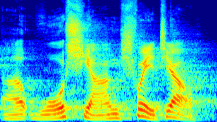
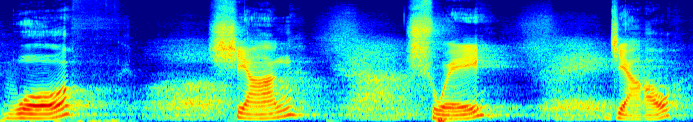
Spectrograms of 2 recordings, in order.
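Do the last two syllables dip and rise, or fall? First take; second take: fall; dip and rise. First: The last two syllables do not dip and rise. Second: The last two syllables dip down and then rise. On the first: The speaker wants to go to sleep. The speaker calls it right. "let's say you're really tired and you want to go to bed" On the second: The speaker wants dumplings. The speaker calls it wrong. "putting third tones, so that's the down and then up, on the last two words, you're actually ordering some food"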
